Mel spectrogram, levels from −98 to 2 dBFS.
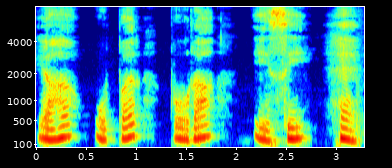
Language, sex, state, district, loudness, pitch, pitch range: Hindi, female, Karnataka, Bangalore, -18 LUFS, 185 Hz, 175-200 Hz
